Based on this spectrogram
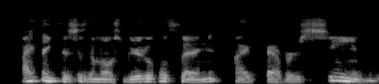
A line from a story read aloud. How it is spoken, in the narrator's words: Linda said softly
